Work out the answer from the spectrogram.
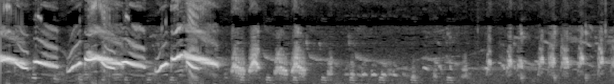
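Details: Tame caged Chinese hwamei, a good singer and fighter, giving loud whistled song: sweeping slurred notes repeated about once a second, then a run of rapid varied chattering and mimicry-like phrases.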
